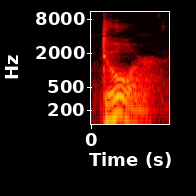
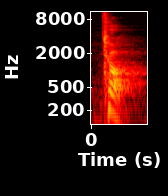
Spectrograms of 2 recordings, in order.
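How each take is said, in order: First: The word begins with a soft D sound. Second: The word begins with a T sound. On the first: "if I say door" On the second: "someone from Korea is going to say to. The D was just converted to a T sound"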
